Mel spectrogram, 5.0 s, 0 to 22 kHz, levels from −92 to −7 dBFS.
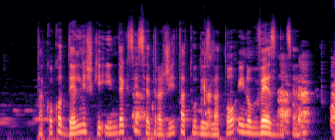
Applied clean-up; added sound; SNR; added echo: classical method log-MMSE.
